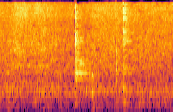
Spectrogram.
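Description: Onion sautéing in a pan, a soft steady sizzle with a couple of brief spatula scrapes and stirs standing out, close and fairly quiet with no talking.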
